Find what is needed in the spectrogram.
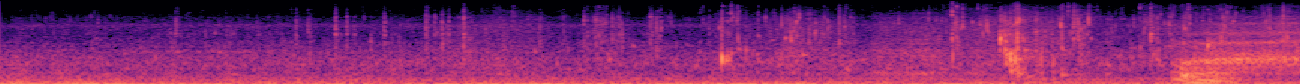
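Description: Shallow river water running and rippling over rocks around a wader's legs, a steady low rush, with a couple of faint knocks and a sharper one just before the end.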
